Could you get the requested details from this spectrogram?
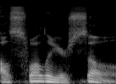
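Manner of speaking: low, creepy, quiet half-whisper. Narrator voices a character speaking so only one player hears, in a half-whisper. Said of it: "He whispers".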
